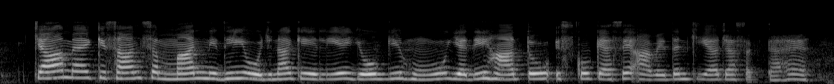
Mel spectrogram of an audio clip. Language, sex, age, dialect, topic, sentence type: Hindi, female, 36-40, Garhwali, banking, question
